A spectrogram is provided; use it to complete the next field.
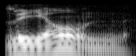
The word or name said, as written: leone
